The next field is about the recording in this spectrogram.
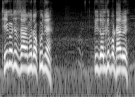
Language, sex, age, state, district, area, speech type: Odia, male, 60+, Odisha, Balangir, urban, spontaneous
